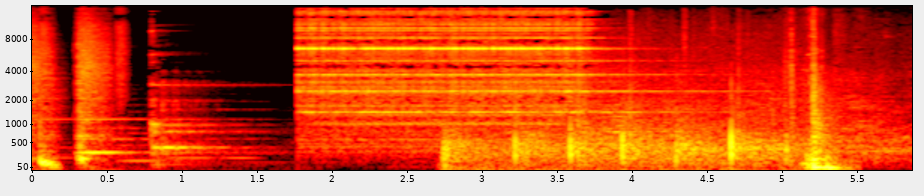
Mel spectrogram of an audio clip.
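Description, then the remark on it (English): A short, upbeat intro jingle: a few bright chiming notes, a brief pause, then shimmering sustained synth tones over a steady thumping beat that ends on a louder final hit. No one speaks. “As you would have heard in our little intro jingle”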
